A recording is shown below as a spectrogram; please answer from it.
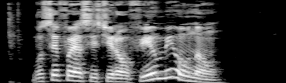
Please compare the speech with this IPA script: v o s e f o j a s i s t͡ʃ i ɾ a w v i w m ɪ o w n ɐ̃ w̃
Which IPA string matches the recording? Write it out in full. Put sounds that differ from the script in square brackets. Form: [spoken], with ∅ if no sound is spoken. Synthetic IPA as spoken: v o s e f o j a s i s t͡ʃ i ɾ a w [f] i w m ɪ o w n ɐ̃ w̃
